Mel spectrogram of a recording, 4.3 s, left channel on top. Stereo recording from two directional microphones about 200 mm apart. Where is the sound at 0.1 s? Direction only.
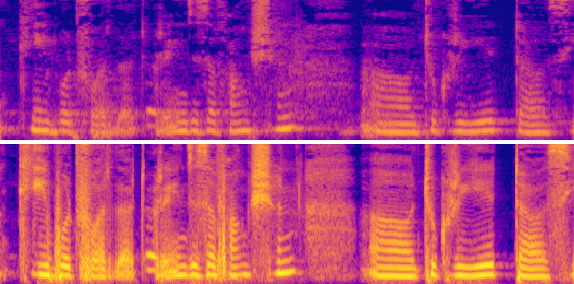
50° right (ahead or behind).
